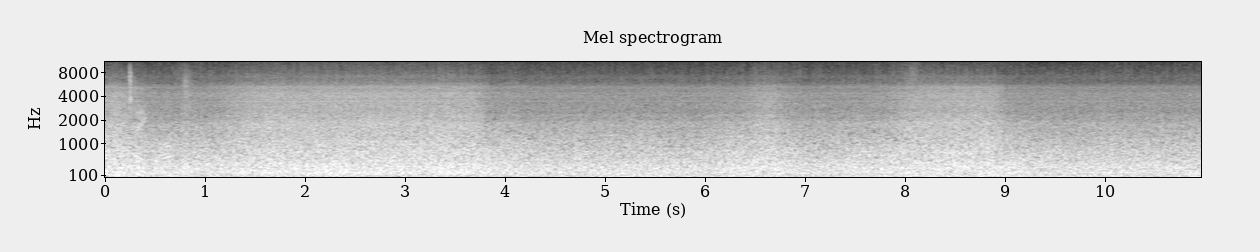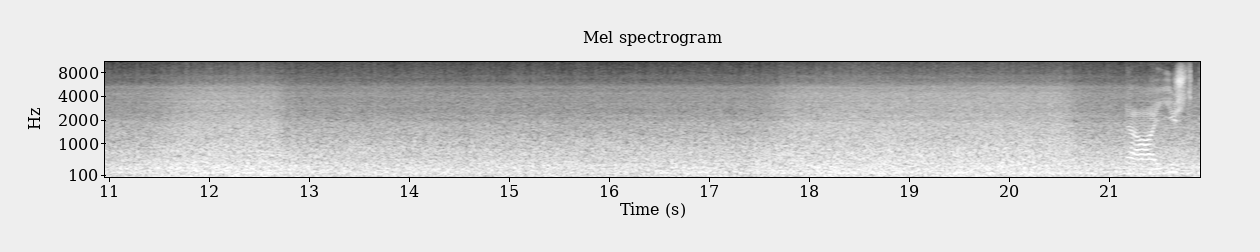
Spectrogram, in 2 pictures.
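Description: Simulated F-18 jet engine roaring at full afterburner takeoff, a dense, steady broadband rumble that holds loud throughout with slight swells, a voice talking over it.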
